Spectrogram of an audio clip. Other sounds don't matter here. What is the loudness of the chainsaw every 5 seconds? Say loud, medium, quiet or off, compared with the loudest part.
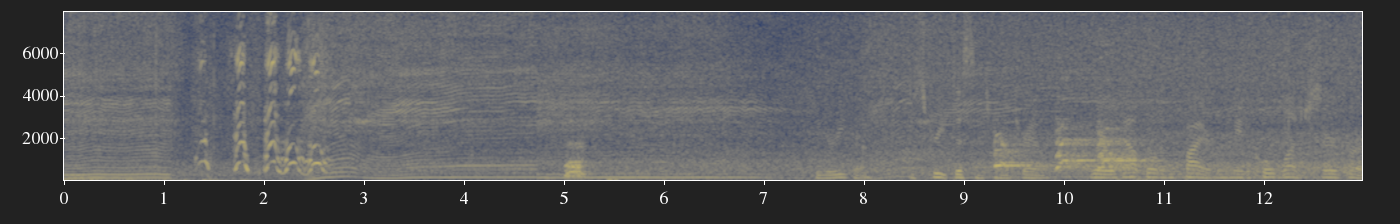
loud, loud, medium.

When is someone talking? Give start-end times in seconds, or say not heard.
7.5-12.9.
